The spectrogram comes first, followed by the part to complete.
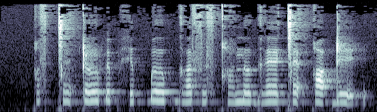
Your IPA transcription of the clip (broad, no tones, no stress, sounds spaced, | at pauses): q ə̤ s ǀ ɛ̤ ʔ ʈ əː ɓ ɛ p h e p ɓ əː p ɡʱ ɐ s ə̤ s qʰ ə̤ n əː ɡʱ ɛː ǀ ɛ ʔ q ɐ ʔ ɖ e ʔ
